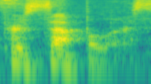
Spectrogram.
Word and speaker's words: Persepolis: Persepolis.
